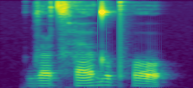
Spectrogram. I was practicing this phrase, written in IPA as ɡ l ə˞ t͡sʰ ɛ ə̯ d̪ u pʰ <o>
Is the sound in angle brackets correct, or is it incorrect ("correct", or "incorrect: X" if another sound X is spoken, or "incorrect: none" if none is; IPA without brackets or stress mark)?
correct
